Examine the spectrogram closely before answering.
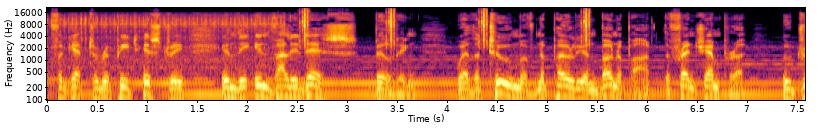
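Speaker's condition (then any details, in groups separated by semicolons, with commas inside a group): No condition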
